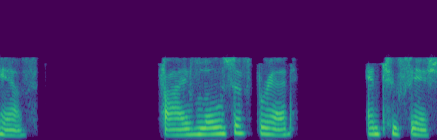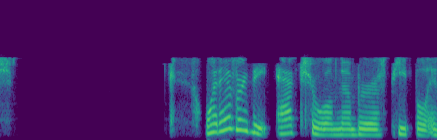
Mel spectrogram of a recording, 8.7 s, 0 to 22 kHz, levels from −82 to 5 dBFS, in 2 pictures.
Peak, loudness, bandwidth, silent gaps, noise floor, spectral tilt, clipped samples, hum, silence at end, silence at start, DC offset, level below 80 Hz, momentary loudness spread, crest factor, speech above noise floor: 0 dBFS; -20 LUFS; 4.2 kHz; none; -78 dBFS; -4 dB/octave; under 0.1%; none; 0 s; 0 s; under 0.1%; -72 dBFS; 11 LU; 20 dB; 59 dB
